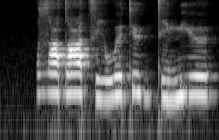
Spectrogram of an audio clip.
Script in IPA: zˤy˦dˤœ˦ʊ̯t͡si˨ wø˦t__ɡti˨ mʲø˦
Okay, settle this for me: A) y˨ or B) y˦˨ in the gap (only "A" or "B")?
B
